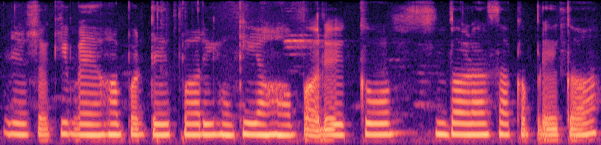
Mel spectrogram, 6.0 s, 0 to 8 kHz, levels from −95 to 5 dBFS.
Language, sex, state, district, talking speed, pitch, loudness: Hindi, female, Bihar, Patna, 170 wpm, 225 Hz, -12 LUFS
